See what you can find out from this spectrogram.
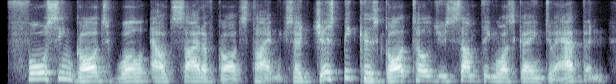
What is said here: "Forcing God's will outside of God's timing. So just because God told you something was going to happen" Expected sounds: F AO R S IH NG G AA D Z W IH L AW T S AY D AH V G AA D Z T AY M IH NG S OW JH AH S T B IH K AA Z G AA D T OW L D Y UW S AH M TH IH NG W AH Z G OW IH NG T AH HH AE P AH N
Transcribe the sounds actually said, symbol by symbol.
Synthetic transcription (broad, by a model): F AO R S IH NG G AA D Z W IH L AW T S AY D AH V G AA D Z T AY M IH NG S OW JH AH S T B IH K AA Z G AA D T OW L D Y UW S AH M TH IH NG W AH Z G OW IH NG T AH HH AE P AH N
